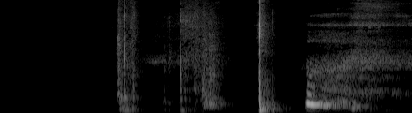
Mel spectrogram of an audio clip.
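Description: Tarot cards being handled: short rustles of cards and hands, a sharp click about two and a half seconds in, and a longer rustle near the end, after a second of dead silence.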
